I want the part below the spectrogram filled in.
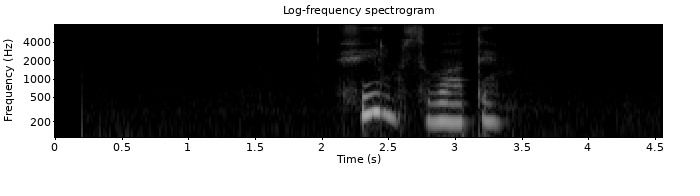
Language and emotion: Russian, sad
